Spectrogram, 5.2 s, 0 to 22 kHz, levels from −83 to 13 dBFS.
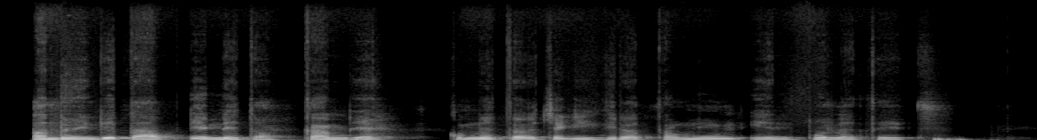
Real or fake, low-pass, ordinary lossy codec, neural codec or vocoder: fake; none; none; codec, 44.1 kHz, 2.6 kbps, DAC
